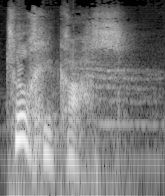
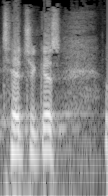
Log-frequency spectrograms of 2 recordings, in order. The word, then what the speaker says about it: Tychicus: But uh, actually, if anybody ever accuses you of pronouncing the word wrong, you can pronounce it in the Greek, which is Tychikos. Tychikos. Okay? Uh, but we say Tychicus.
